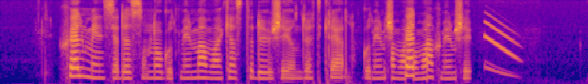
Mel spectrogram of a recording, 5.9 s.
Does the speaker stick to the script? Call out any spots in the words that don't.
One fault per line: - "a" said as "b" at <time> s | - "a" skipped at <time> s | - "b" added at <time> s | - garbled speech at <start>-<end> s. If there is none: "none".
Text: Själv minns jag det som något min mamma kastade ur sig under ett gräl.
- garbled speech at 3.6-4.7 s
